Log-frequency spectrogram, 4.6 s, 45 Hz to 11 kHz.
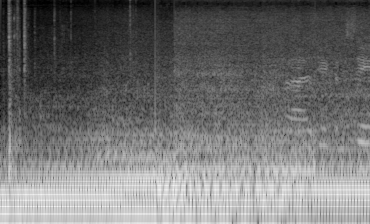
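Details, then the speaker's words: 1986 Mercury Cougar 3.8L V6 with throttle-body fuel injection, idling after a cold winter start. A low, even burble with no ticking, knocking or stumble; the engine runs smoothly. "can see, it runs pretty smooth."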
